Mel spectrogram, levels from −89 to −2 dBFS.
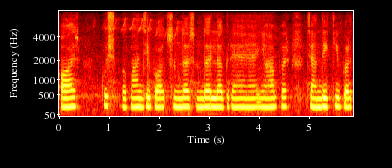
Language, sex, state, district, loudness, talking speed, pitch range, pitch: Hindi, female, Bihar, Kaimur, -17 LUFS, 150 wpm, 200-210 Hz, 200 Hz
